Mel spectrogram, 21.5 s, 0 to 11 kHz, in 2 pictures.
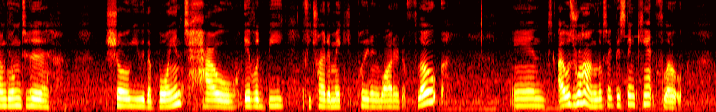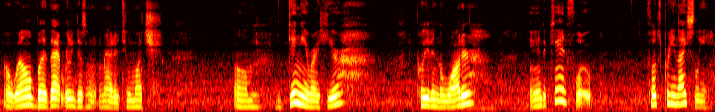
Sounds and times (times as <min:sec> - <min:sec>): Speech: 0:00.0 - 0:00.9, 0:01.6 - 0:06.8, 0:07.7 - 0:10.2, 0:10.8 - 0:13.2, 0:14.2 - 0:16.0, 0:17.0 - 0:18.0, 0:18.7 - 0:19.6, 0:20.4 - 0:21.4.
